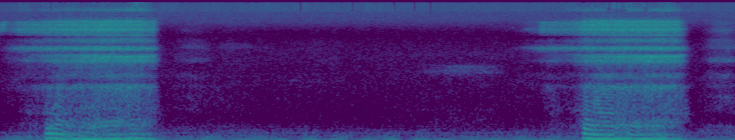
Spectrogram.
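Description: Two loud, low, vibrating snores about five seconds apart with quiet breathing between; ordinary heavy snoring over a steady room hum.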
